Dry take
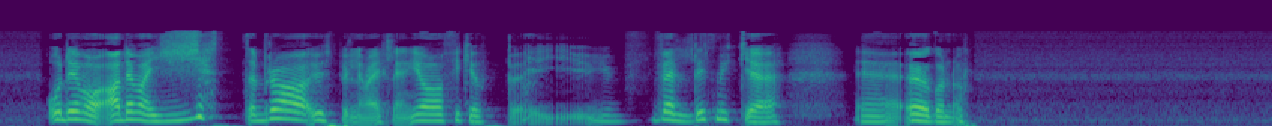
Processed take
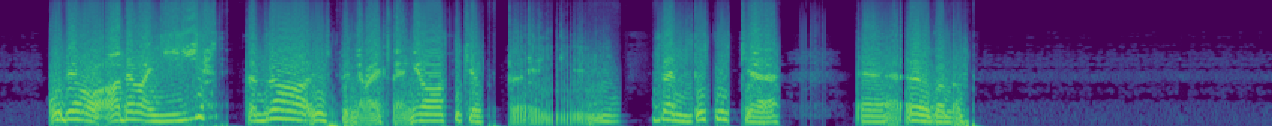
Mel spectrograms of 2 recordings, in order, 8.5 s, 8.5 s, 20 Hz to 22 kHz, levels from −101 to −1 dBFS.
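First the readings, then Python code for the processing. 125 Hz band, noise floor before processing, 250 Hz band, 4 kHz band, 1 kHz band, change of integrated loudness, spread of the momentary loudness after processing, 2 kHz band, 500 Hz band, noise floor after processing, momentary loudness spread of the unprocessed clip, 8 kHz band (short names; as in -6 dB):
+14.5 dB, -68 dBFS, +13.0 dB, +15.5 dB, +10.5 dB, +11.5 dB, 9 LU, +14.5 dB, +10.5 dB, -69 dBFS, 17 LU, n/a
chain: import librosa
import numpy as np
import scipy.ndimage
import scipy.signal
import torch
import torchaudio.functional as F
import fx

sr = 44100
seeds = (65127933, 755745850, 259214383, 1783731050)

p1 = fx.spec_quant(x, sr, step_db=30)
p2 = fx.fuzz(p1, sr, gain_db=45.0, gate_db=-49.0)
y = p1 + (p2 * librosa.db_to_amplitude(-6.0))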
